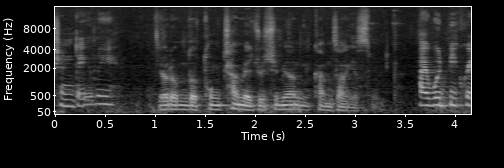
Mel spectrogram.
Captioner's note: speaking Korean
